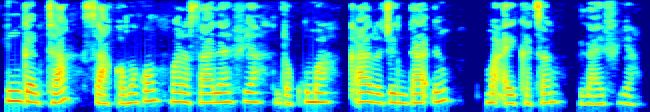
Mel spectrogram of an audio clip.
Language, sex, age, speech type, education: Hausa, female, 30-45, spontaneous, tertiary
